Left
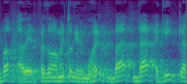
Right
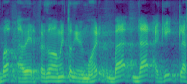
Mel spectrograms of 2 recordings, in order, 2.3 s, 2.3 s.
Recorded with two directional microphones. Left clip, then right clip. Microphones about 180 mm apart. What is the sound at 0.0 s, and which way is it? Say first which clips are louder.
Speech: even; centre (ahead or behind).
